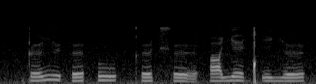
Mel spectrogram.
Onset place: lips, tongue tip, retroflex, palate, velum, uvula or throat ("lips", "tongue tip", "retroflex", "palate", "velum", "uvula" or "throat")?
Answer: retroflex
